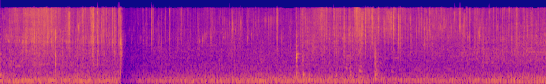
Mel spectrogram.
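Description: Round dough cakes frying in oil on a wide flat metal pan over a wood fire, sizzling steadily with scattered crackles. The sound drops out briefly about a second and a half in.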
